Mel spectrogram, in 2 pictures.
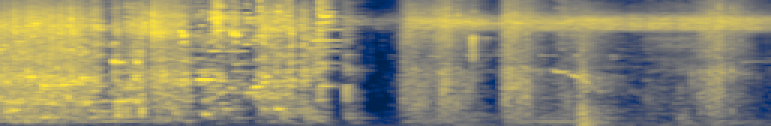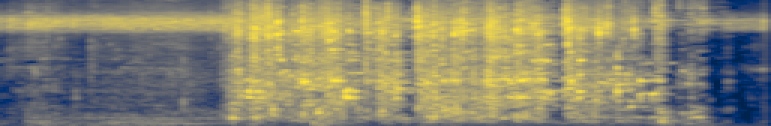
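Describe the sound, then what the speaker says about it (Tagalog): Tin cans clink and rattle as they are gathered up among plastics near a riverbank, with bursts of metallic clatter, a short quiet gap, and then more jostling. "Ayan, daming lata."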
